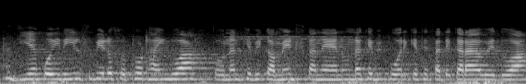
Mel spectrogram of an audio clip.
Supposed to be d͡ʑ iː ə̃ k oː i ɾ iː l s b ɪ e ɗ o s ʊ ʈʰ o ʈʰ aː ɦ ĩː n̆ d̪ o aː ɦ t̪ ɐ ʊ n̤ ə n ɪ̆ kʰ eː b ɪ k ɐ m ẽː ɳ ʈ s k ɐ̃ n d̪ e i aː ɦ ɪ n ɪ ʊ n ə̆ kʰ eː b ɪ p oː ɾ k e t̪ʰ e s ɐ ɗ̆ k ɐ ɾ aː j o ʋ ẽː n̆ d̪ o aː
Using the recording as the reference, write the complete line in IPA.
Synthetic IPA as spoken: d͡ʑ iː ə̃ k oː i ɾ iː l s b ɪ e ɗ o s ʊ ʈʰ o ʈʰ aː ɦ ĩː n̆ d̪ o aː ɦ t̪ ɐ ʊ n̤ ə n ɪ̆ kʰ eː b ɪ k ɐ m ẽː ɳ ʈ s k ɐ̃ n d̪ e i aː ɦ ɪ n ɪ ʊ n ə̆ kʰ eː b ɪ p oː ɾ k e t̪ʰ e s ɐ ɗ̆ k ɐ ɾ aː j o ʋ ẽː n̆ d̪ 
